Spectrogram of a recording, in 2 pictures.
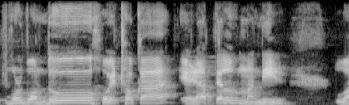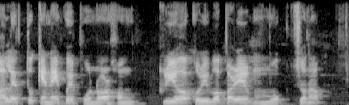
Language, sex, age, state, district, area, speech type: Assamese, male, 18-30, Assam, Sivasagar, rural, read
